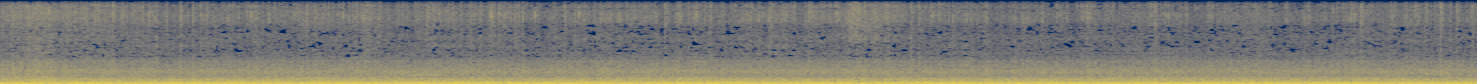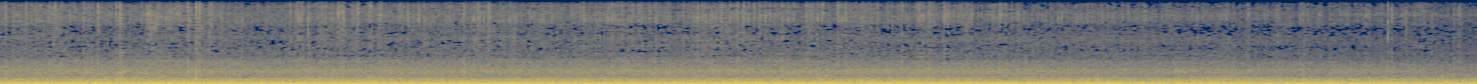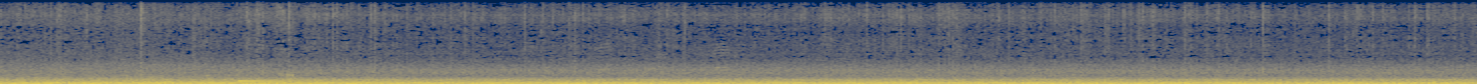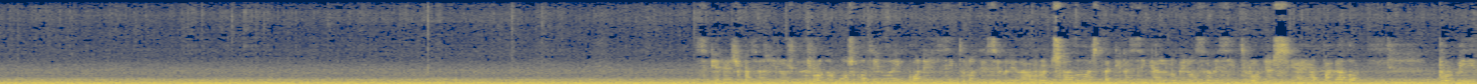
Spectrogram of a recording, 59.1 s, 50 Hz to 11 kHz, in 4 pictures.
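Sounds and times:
jet engines roaring: 0.0s - 59.0s
short single tone: 31.9s - 33.0s.

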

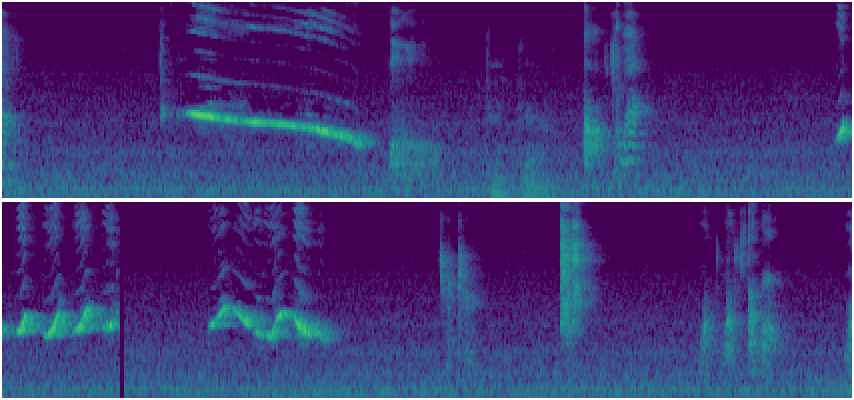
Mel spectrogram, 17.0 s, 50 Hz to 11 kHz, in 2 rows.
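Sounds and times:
parrot raspy calls: 0.0s - 0.3s, 1.6s - 4.5s, 5.8s - 6.6s, 10.7s - 12.0s, 14.0s - 14.6s, 15.4s - 17.0s
parrot whistling: 1.6s - 3.8s, 8.3s - 9.7s, 10.6s - 12.0s.

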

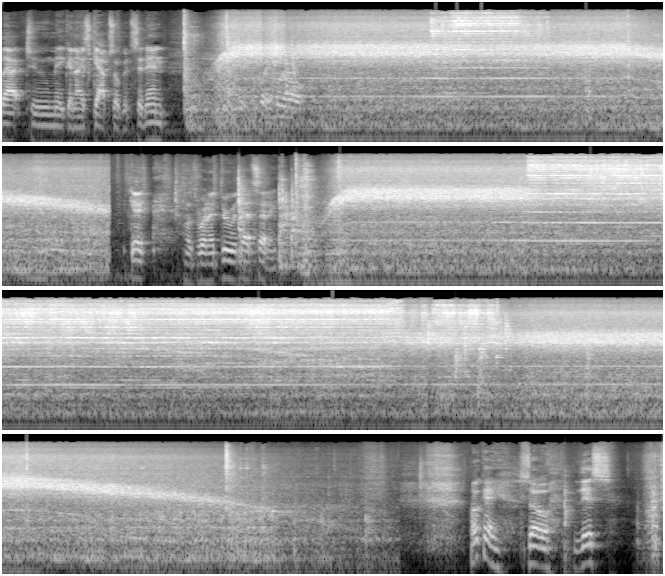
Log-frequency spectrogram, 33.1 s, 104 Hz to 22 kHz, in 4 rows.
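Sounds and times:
table saw cutting wood: 2.3s - 9.6s, 12.1s - 29.8s
saw motor whine: 2.6s - 9.6s, 12.3s - 17.8s, 18.8s - 29.3s.

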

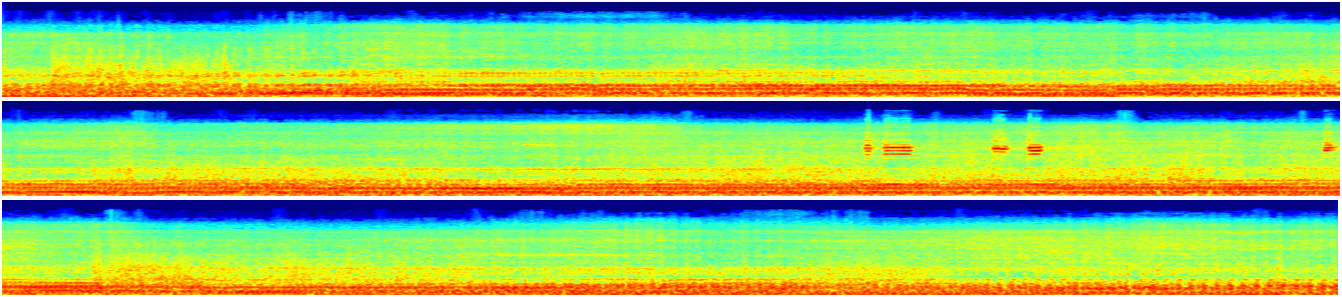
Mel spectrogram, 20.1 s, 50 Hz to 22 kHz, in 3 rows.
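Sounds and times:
wind rumble on microphone: 0.0s - 10.8s
motorcycle engine droning: 0.0s - 20.0s.

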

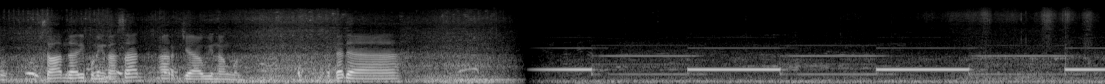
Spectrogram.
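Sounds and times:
two-tone level crossing alarm: 5.3s - 11.0s.

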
